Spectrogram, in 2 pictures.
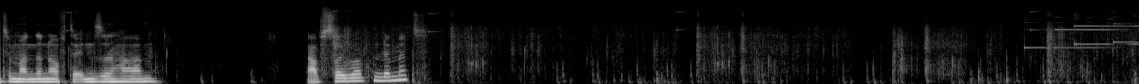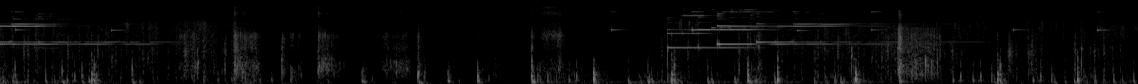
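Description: Wooden blocks crack and break in quick, repeated chops.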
